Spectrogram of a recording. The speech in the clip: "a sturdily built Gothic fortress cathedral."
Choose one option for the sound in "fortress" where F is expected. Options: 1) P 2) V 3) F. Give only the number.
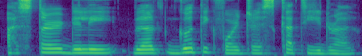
3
